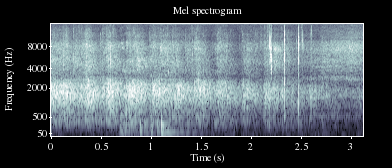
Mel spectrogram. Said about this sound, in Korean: 오늘 온 찬양 감사합니다. 우리 한번 감사, 우리 격려의 박수 한번 하겠습니다. 감사합니다.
